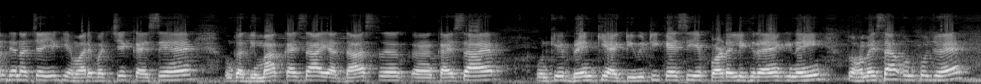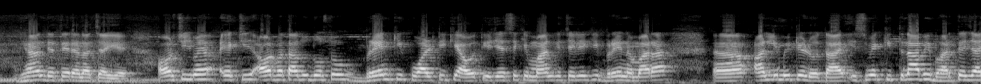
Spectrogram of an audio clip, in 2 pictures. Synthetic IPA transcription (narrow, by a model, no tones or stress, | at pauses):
nd̪eːnat͡ʃaːɦiekiɦɐmaːɾebɐtːʃekɛːseɦɛ̃ʊnkad̪ɪmaːɡ̚kɛːsaɦɛjad̪aːskɛːsaɦɛ | ʊnkebɾeːnkiɛːk̚ʈɪʋɪʈikɛːsijepɐɽlɪkʰɾɐɦeɦɛ̃kinɐɦĩt̪oɦɐmeːʃaʊnkod͡ʒoːɦɛd̪ʱjaːnd̪eːt̪eɾɛɦnat͡ʃaːɦie | ɔːɾt͡ʃiːzmẽeːk̚t͡ʃiːzɔːɾbɐt̪aːd̪ũd̪oːst̪obɾeːnkikwaːlɪʈikjaɦoːt̪iɦɛd͡ʒɛːsekimaːnket͡ʃɐliekibɾeːnɦɐmaːɾa | ɐnlɪmɪʈeɖɦoːt̪aɦɛʔɪsmẽkɪt̪nabʱibʱɐɾt̪ed͡ʒaː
